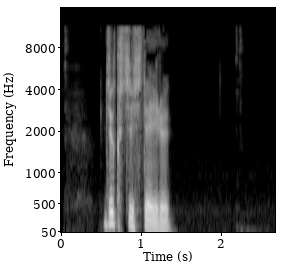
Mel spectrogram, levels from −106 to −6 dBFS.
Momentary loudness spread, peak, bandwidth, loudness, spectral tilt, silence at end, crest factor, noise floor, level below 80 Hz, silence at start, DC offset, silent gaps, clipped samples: 11 LU; -12 dBFS; 11.5 kHz; -28 LUFS; -5.5 dB/octave; 1.3 s; 20 dB; -89 dBFS; -64 dBFS; 0.55 s; under 0.1%; none; under 0.1%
